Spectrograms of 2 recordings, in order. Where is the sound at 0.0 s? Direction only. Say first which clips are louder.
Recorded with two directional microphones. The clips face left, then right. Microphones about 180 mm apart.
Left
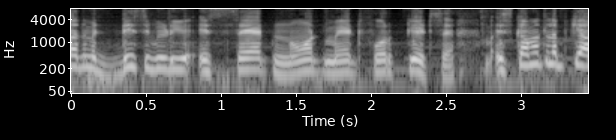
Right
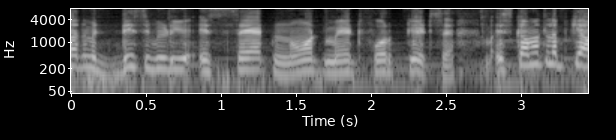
Left 7 dB; 30° left (ahead or behind).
